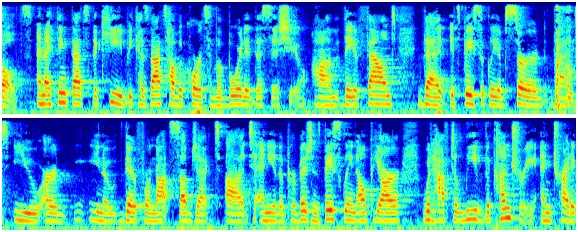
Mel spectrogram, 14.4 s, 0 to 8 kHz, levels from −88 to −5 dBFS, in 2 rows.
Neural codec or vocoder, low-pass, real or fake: none; 7.2 kHz; real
